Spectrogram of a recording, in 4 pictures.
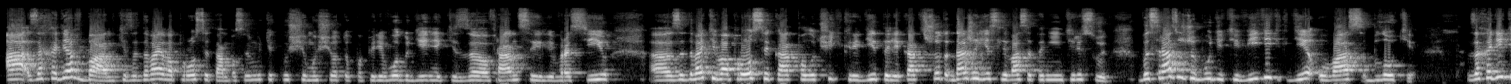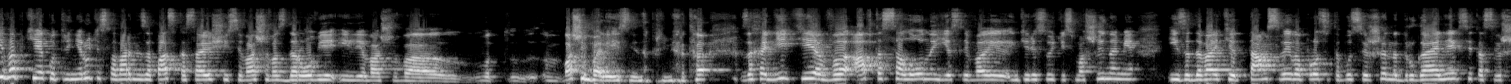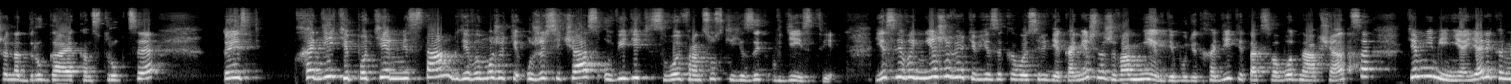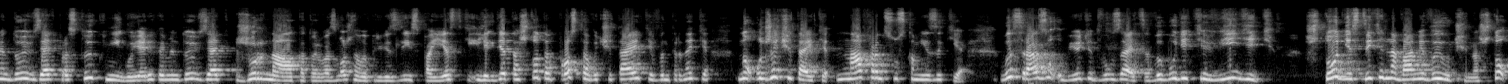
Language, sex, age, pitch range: Russian, female, 20-39, 205-260 Hz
